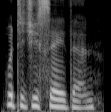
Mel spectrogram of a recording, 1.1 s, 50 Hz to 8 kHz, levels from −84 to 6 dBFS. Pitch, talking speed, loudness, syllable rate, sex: 195 Hz, 270 wpm, -19 LUFS, 5.4 syllables/s, female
